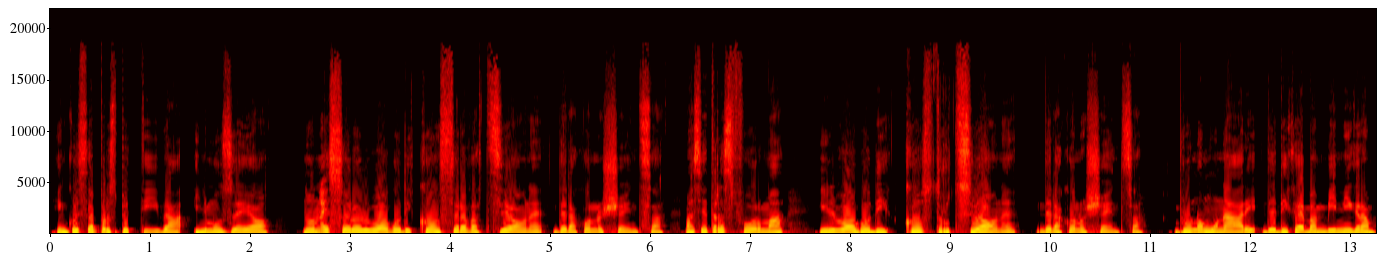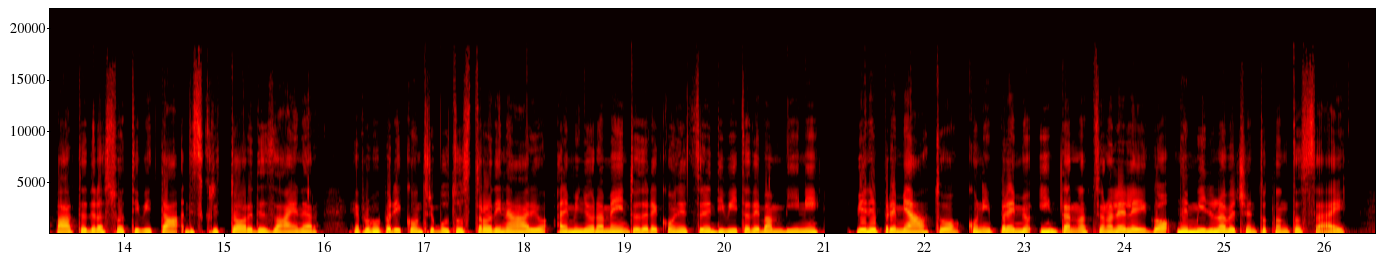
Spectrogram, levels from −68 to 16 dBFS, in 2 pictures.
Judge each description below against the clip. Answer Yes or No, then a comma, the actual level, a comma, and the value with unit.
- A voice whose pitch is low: No, high, 200 Hz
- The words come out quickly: No, average, 135 wpm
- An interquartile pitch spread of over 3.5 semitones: Yes, average, 4.1 semitones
